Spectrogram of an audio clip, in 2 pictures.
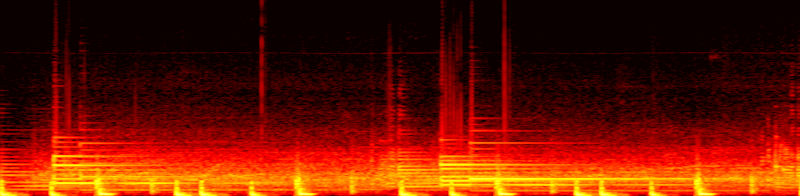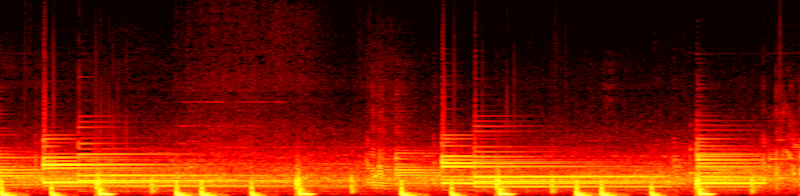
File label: Bassically Hop Loop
